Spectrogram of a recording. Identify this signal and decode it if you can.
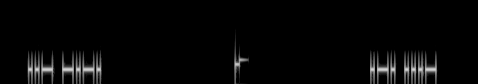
Morse code, heard as a keyed tone, about 36 wpm, 700 Hz. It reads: UC RV
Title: Top Two Letter Combinations in Words 35wpm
